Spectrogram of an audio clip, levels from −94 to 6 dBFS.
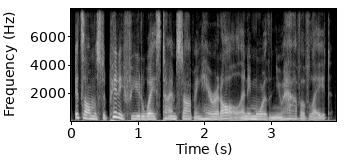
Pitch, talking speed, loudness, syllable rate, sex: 195 Hz, 300 wpm, -18 LUFS, 6.8 syllables/s, female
